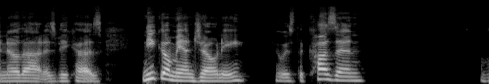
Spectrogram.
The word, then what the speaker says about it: Mangione: And we found that, or I found anyway, that his Mangione, they pronounce it Mangione. And the reason I know that is because Nico Mangione, who is the cousin of Luigi, is he's a politician in Maryland.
